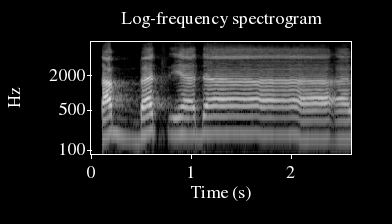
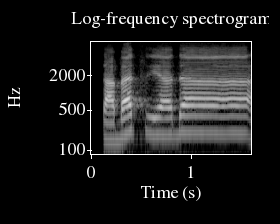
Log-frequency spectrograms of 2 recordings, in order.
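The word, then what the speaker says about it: تبت يدا: enggak ada misal Eh ada orang baca ini ya tabbat Yada bila Habib Muhammad Abduh tapi orang bacanya bukan tabbat Yada tapi malah tabat Yada Abi lahabiw watab atom tadi baca surat apa anda baca surat tabbat Yada tabatyada mana ada tabatyada yang ada tabbat Yada ya Mbaknya bertasydid ya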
